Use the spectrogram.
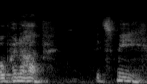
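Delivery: calling out. Game master voicing a character downstairs, yelling from downstairs. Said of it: "downstairs yelling".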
